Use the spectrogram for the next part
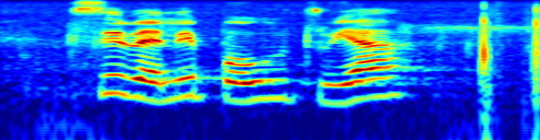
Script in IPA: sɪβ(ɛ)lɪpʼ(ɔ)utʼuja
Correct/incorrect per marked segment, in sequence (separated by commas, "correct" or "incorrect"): correct, incorrect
